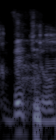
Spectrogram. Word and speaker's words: Vigil: Linebacker Nick Virgil. Um, I think that's a bit Vigil, not Virgil.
